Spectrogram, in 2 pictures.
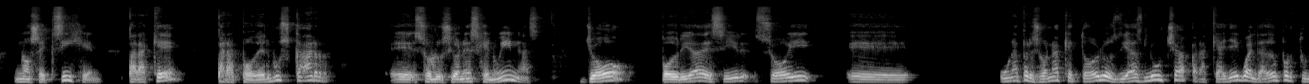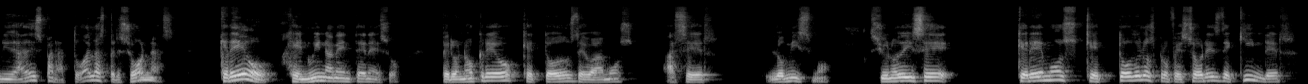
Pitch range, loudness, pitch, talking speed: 130-195 Hz, -22 LUFS, 165 Hz, 125 wpm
